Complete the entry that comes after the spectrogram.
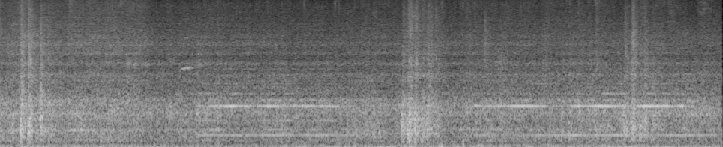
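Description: Passenger train running at speed, heard from the open doorway of a coach: steady wheel-and-rail rumble with clickety-clack, while another passenger train passes close alongside on the next track at first. Sharp clanks of the wheels over rail joints or points sound about half a second in, around five and a half seconds and near the end, with a faint steady whistle of wheels on rail in between.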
